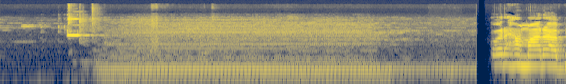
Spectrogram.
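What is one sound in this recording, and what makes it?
A microwave oven hums steadily as it runs.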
